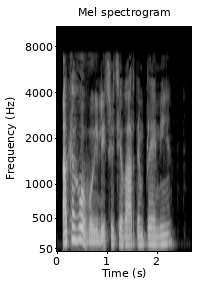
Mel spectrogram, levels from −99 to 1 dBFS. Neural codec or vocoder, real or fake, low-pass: none; real; 7.2 kHz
